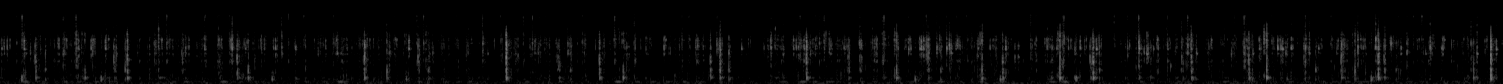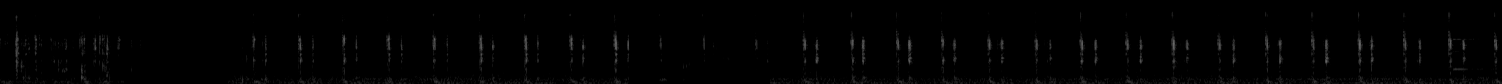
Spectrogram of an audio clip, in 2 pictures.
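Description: Typing on a mechanical keyboard with Outemu Silent Yellow Jade silent tactile switches, ABS Cherry-profile keycaps, an FR4 plate and an aluminum case. The keystrokes come as a fast, irregular run, break off for under a second, then go on evenly at about two to three a second.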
